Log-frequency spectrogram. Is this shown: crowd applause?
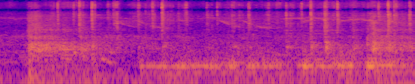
no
